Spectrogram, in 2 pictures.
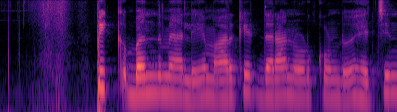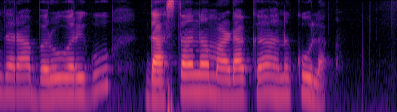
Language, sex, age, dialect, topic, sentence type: Kannada, female, 25-30, Dharwad Kannada, agriculture, statement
